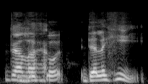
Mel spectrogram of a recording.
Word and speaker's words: Jacquotte Delahaye: So is Jacquotte, Jacquotte Jacquotte Delahaye.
